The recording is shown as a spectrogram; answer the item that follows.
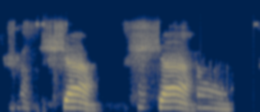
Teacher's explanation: huruf sya keluarnya dari tengah lidah bertemu dengan langit-langit tengah. Jadi sambil kita bayang sya, tengah-tengah lidah bertemu dengan langit-langit yang tengah gitu.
